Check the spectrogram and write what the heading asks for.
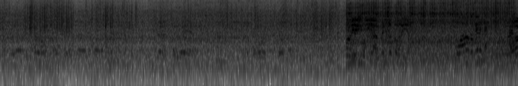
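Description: A bus engine running steadily, heard from inside the cabin, with faint voices. About seven seconds in the sound suddenly gets louder and fuller, and the voices become clearer.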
